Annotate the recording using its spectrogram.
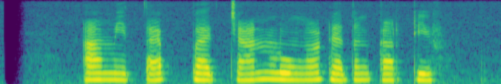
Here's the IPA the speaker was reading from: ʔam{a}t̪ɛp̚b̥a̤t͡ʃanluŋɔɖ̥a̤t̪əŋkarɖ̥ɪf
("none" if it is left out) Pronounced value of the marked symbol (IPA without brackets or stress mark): i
